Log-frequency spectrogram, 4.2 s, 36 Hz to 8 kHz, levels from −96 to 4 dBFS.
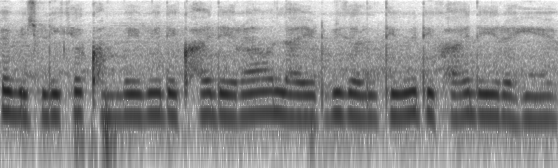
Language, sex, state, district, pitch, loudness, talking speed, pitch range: Hindi, female, Uttar Pradesh, Varanasi, 195 Hz, -20 LUFS, 255 wpm, 190-200 Hz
